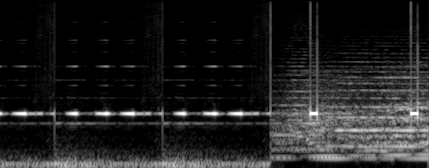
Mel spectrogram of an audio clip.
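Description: Electronic quiz-show timer music: a low drone with a quick repeated beep, about four a second. A little under three seconds in, the drone and beeps stop and a new ambient synth bed starts with a single ping.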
